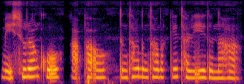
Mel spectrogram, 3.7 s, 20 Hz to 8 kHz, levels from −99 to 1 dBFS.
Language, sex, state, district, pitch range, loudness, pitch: Garo, female, Meghalaya, West Garo Hills, 245-275 Hz, -17 LUFS, 260 Hz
